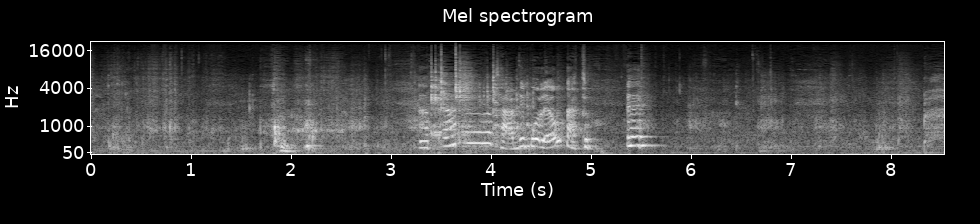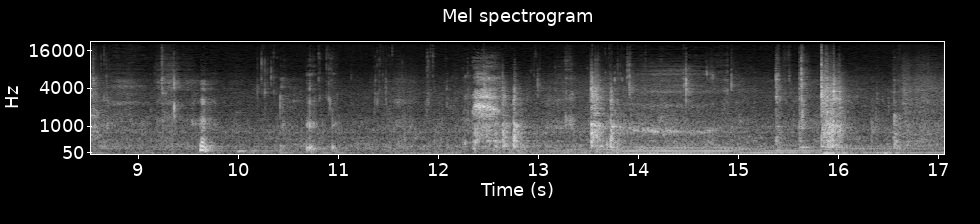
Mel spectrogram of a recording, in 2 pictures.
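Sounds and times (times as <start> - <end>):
biting and chewing biscuits: 5.8 - 15.1
sipping hot coffee: 13.0 - 15.6.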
